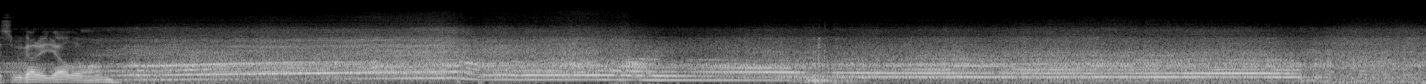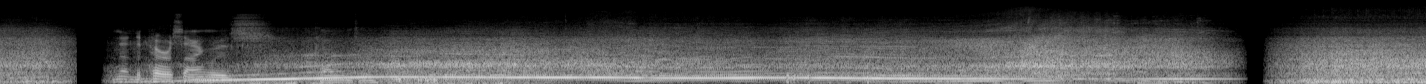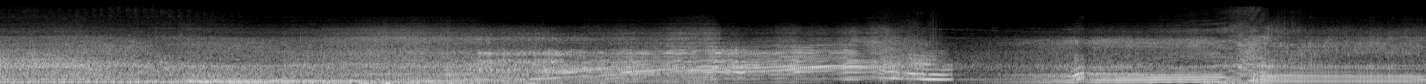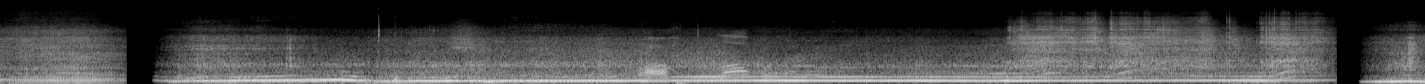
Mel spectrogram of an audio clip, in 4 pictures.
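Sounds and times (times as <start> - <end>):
sports cars accelerating past: 16.9 - 57.0.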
